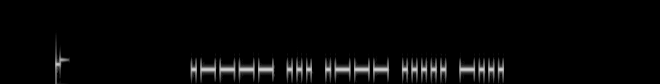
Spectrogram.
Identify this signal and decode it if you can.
Morse code, heard as a keyed tone, about 25 wpm, 700 Hz. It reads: 1SJ5B
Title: Five Challenging Letter-Number Combinations 25wpm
